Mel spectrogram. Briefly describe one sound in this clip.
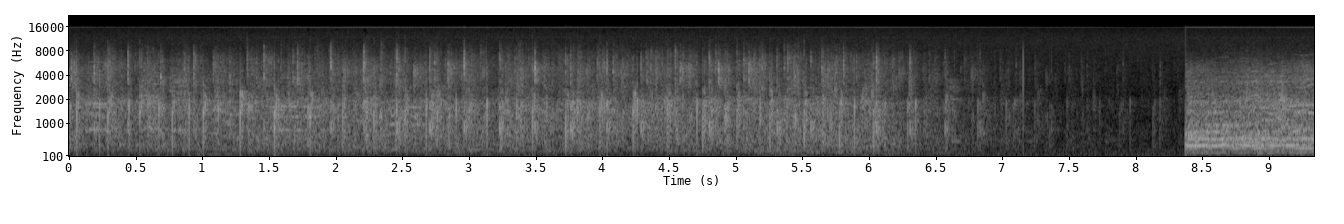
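A group of people applaud in a room, then the clapping fades.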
